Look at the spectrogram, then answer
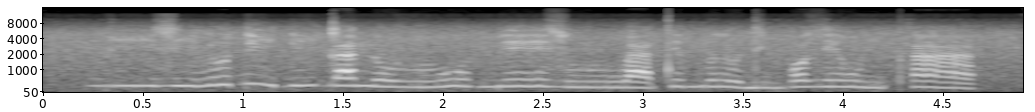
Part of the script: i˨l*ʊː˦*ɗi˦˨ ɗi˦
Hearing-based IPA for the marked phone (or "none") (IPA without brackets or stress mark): ʊ˦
